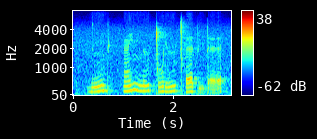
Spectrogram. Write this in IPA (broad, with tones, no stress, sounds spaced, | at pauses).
d ĩ˨˥ d | ɛ̃˨˥ j nː ɨ˨˥ ǀ u˩˧˩ ɾʲ ɨː˨˥ ǀʰ ɛ˩˧˩ t ḭ˨˥ t ɛ̰˨˥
